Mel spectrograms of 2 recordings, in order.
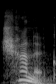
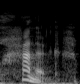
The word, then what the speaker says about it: Enoch: I understand it's more properly pronounced Chanuk or Hanuk, with the same Hebrew root as Chanukah or Hanukkah, the feast of dedication.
